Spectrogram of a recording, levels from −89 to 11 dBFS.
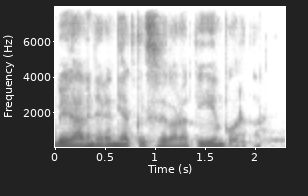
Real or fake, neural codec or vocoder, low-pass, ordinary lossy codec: fake; codec, 16 kHz, 4 kbps, X-Codec, HuBERT features, trained on LibriSpeech; none; none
